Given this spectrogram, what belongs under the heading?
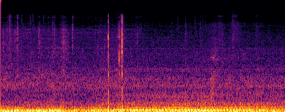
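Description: A car engine hums steadily from inside the cabin while driving through city streets, a low continuous rumble with a couple of faint brief clicks.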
